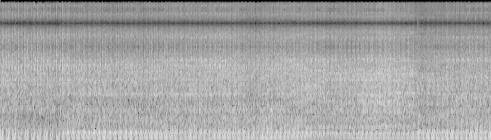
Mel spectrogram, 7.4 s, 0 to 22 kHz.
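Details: Cub Cadet 1650 four-wheel-drive build, engine warming up with throttle held open: deep, hard-edged, very loud exhaust thump at steady fast revs, straight pipe with no baffle; owner plans to quiet it.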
